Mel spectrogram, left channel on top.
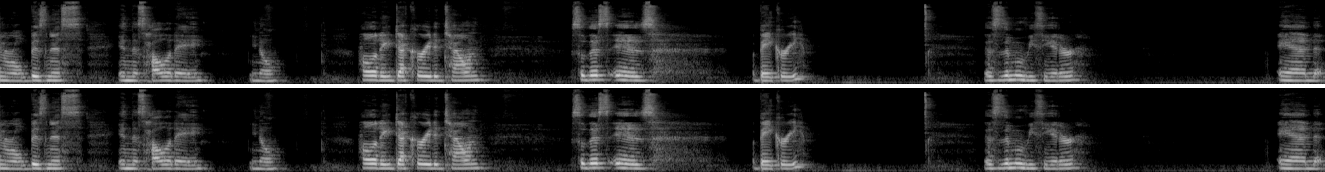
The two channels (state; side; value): identical; both; correlation 1.00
